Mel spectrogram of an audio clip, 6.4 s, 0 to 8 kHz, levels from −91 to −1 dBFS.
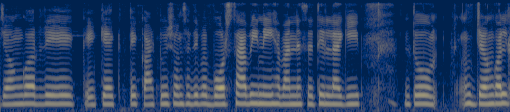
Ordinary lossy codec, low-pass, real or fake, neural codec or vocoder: Opus, 64 kbps; 7.2 kHz; real; none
